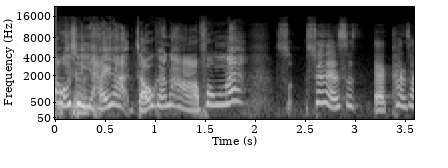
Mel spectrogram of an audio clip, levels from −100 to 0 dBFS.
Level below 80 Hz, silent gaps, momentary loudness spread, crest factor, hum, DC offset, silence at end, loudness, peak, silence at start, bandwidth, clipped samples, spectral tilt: -76 dBFS; none; 13 LU; 16 dB; none; under 0.1%; 0 s; -29 LUFS; -12 dBFS; 0 s; 13.5 kHz; under 0.1%; -3.5 dB/octave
